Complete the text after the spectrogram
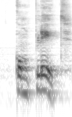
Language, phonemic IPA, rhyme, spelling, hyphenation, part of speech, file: Dutch, /kɔmˈpleːt/, -eːt, compleet, com‧pleet, adverb / adjective, Nl-compleet.ogg
- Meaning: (adverb) completely, thoroughly; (adjective) complete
